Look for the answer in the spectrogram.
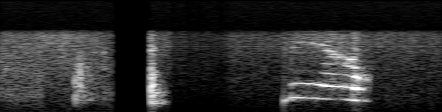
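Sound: cat meowing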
